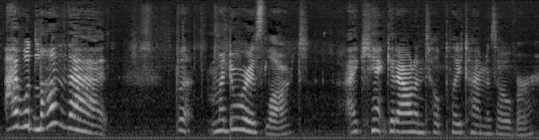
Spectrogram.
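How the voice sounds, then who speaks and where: A woman playing an eager, lonely five-year-old girl in an amateur radio drama, earnest and slightly halting. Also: on the high side, expressive, close to an everyday voice. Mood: delighted. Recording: noisy amateur radio recording.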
